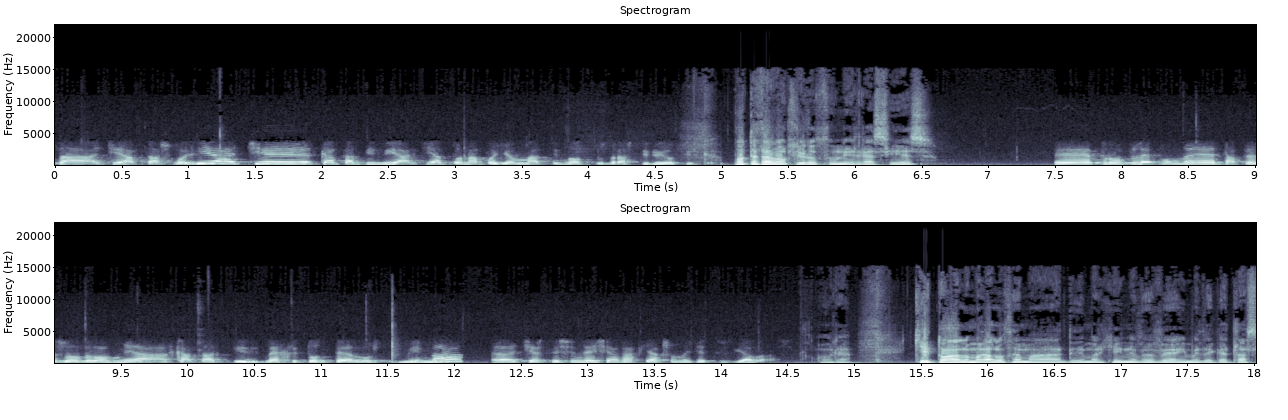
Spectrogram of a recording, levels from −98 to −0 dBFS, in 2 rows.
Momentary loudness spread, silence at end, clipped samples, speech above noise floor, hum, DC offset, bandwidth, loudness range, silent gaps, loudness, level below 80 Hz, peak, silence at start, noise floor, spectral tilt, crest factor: 9 LU; 0 s; under 0.1%; 38 dB; none; under 0.1%; 14.5 kHz; 3 LU; none; -15 LUFS; -40 dBFS; 0 dBFS; 0 s; -52 dBFS; -7.5 dB/octave; 14 dB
